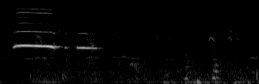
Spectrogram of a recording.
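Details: Red-winged tinamou recorded as a new season begins: one long, level, pure whistle, then a shorter whistle at the same pitch, followed by faint scattered rustles and soft knocks.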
